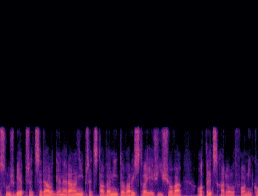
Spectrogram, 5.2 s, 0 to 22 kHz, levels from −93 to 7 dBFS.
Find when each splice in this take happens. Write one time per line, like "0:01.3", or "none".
none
